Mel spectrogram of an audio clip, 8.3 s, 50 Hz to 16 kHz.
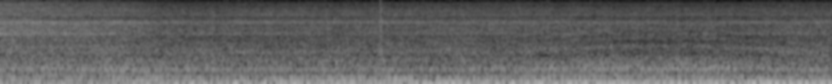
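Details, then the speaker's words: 1976 Dodge W200 3/4-ton truck, first startup after complete teardown onto a new chassis with fresh fluids: steady, even low rumble with no knocks, misses or ticks; smooth, healthy normal idle. "and that's me turning the key you can hear the pumps [Music] Prime music [Music] playing and there it is running again"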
